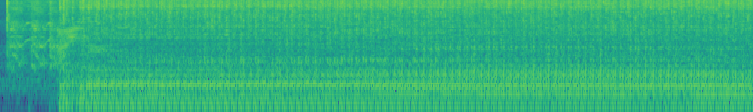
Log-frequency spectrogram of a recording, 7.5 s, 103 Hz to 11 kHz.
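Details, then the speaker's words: 2025 Yamaha R1 after spark plug and air filter change: fires after brief crank, settles into smooth, even run with no knocks or misses; sounds better and cleaner, normal idle. "The bike looks good, sounds good, running good. It definitely sounds a lot better. Sounds like it's running cleaner."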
